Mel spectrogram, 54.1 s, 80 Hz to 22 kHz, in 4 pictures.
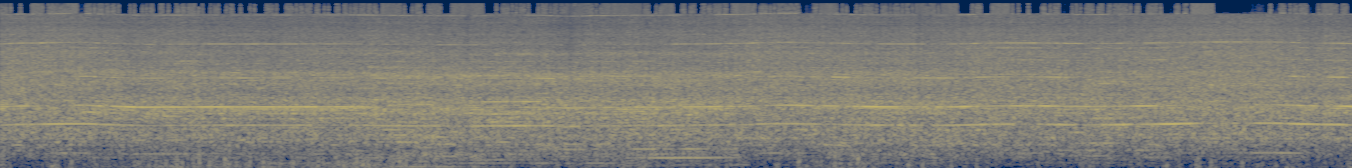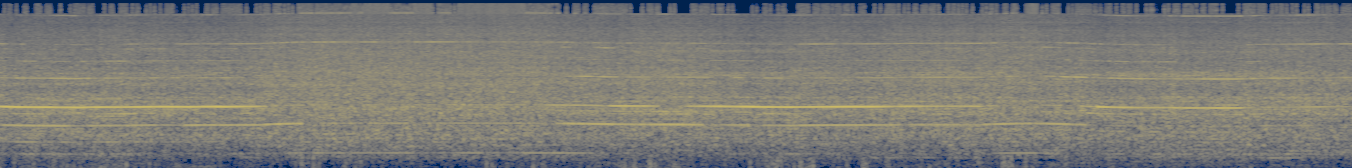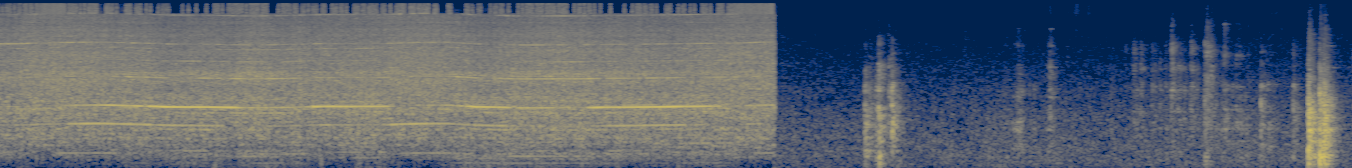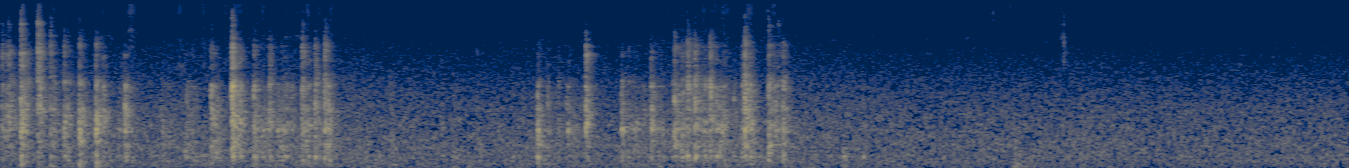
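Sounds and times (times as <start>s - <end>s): power tool cutting wood: 0.0s - 34.8s.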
